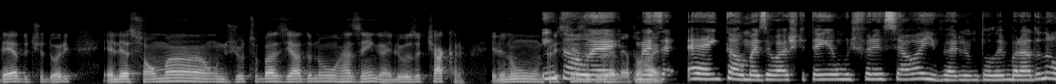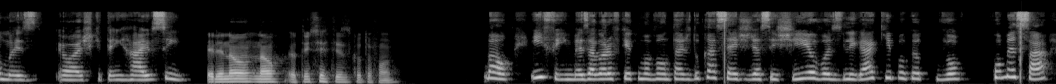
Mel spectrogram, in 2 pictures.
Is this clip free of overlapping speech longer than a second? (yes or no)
no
